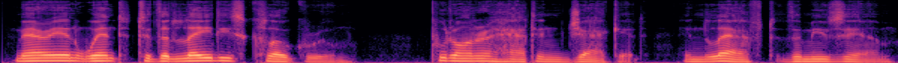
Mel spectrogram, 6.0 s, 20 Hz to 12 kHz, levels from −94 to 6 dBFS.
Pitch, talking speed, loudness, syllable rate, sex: 120 Hz, 170 wpm, -18 LUFS, 4.1 syllables/s, male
